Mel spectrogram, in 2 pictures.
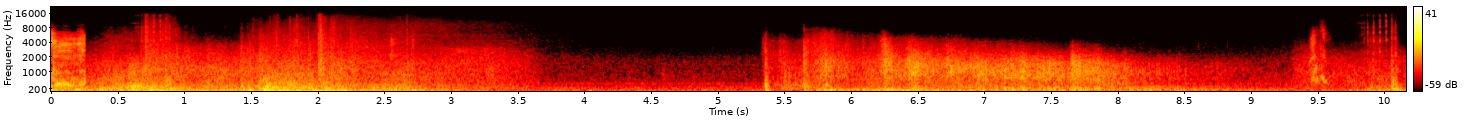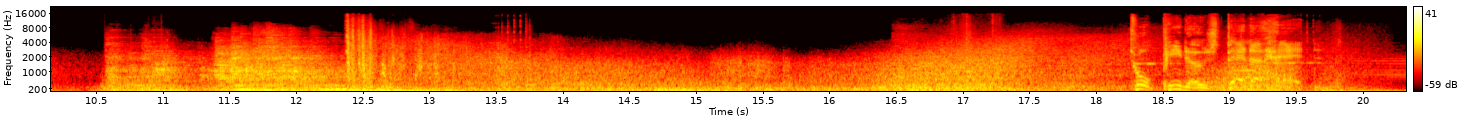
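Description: Shells explode on impact with sharp blasts.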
